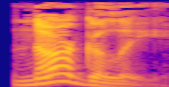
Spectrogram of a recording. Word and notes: narghile: British English

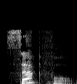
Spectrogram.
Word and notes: sapful: British English

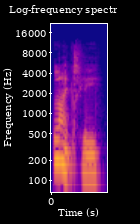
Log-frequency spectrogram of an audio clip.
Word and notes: lightly: British English

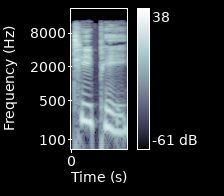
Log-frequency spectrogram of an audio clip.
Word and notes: teepee: American English

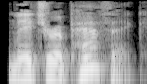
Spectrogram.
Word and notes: naturopathic: British English

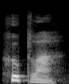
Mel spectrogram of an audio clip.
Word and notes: hoopla: American English

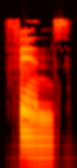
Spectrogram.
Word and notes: fins: British English

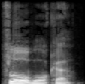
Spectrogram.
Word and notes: floorwalker: British English

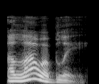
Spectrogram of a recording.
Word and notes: allowably: British English

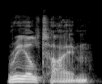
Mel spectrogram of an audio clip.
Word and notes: real-time: British English

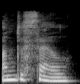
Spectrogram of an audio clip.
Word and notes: undersell: British English

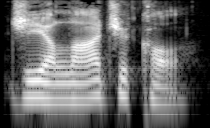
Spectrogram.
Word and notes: geological: American English

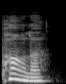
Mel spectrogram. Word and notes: parlour: British English

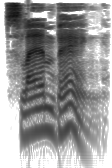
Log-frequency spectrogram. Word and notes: slam-bang: British English

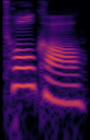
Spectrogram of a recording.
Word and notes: toll call: American English

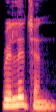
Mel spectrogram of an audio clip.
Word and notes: religion: American English

